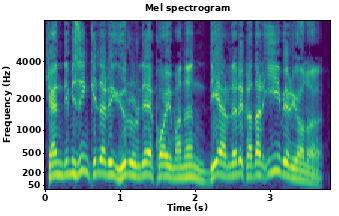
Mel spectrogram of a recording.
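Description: A man's voice: on the high side, animated, brisk, dry recording, pitched above the performer's own voice, close to an everyday voice. A brash young gang leader jeers and blusters in a voice pushed well above the narrator's own. A male narrator acts him out. His speech rises and falls sharply, mocking and hot-headed. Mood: sneering.

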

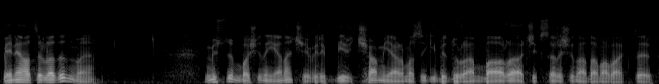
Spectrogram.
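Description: A man narrating a novel in a measured storytelling manner. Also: very deep voice, mellow. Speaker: audiobook narrator.

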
